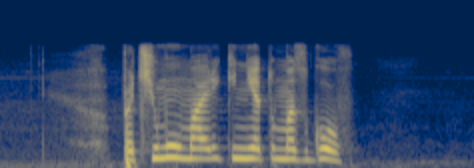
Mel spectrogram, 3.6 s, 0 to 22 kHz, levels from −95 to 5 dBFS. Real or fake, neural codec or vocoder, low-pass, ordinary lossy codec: real; none; 7.2 kHz; none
